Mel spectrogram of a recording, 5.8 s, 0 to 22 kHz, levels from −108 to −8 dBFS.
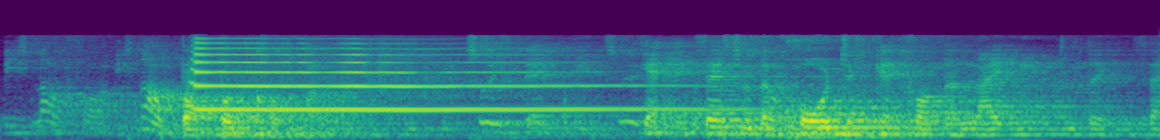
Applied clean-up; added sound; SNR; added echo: none; Trumpet; 0 dB; reverberation time 1.6 s.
